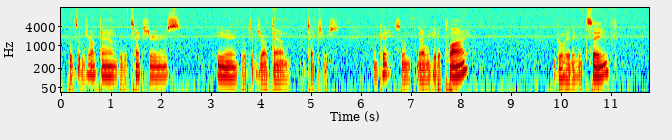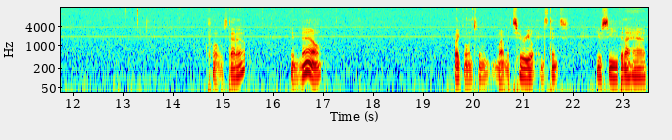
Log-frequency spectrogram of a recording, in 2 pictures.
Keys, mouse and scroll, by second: 0.9 click, 2.0 click, 3.2 click, 4.0 click, 4.9 click, 6.9 click, 9.7 click, 14.0 click, 15.7 click, 17.5 click, 19.5 click, 19.7 click.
